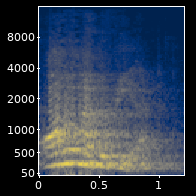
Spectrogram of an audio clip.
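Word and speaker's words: onomatopoeia: Pronounced as ओनोमैटोपिया, ओनोमैटोपिया, ओनोमैटोपिया।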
